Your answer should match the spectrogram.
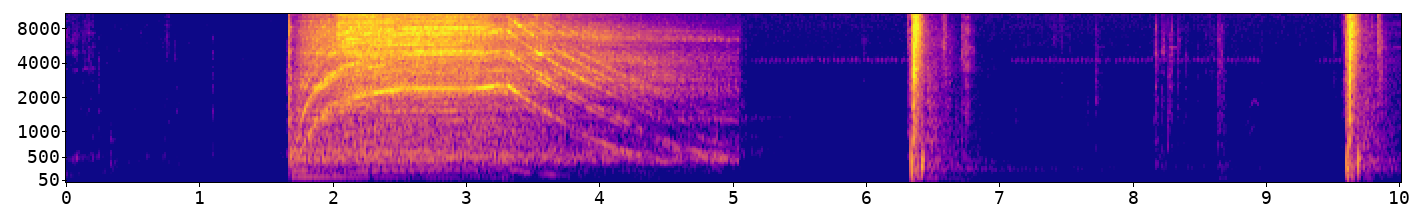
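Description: Power miter saw spinning up, cutting a small wooden block and winding down, its whine falling in pitch over about a second and a half. Then a pneumatic framing nailer fires twice, the two sharp shots about three seconds apart.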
